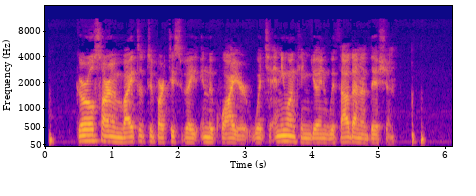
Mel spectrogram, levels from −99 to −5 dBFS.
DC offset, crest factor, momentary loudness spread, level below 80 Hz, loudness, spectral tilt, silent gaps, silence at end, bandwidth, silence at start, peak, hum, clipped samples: under 0.1%; 18 dB; 14 LU; -64 dBFS; -24 LUFS; -5.5 dB/octave; none; 0.4 s; 11.5 kHz; 0.05 s; -8 dBFS; none; under 0.1%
